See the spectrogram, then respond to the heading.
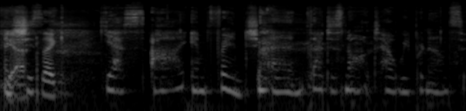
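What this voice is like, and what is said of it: Put-on British accent. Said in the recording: “You said that with a British accent.”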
